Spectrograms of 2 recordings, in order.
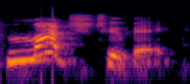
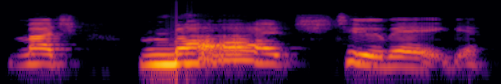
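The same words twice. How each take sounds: First: Said in the usual way. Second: MUCH stretched out very slowly before "too big"; drawn-out MUCH. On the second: A narrator's reading. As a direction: drag out MUCH for the biggest size. Biggest chair, escalating repetition.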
